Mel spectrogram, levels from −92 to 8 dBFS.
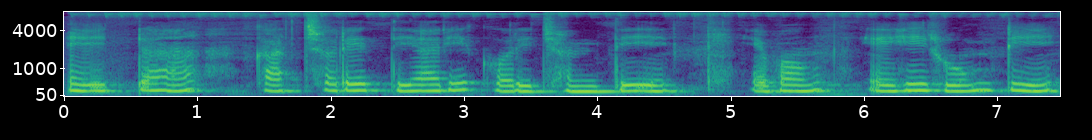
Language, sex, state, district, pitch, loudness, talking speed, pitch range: Odia, female, Odisha, Malkangiri, 215 Hz, -14 LUFS, 80 wpm, 205-230 Hz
